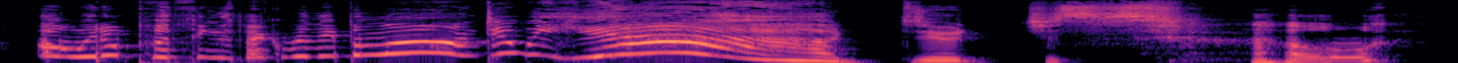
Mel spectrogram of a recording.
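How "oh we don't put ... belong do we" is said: shrill, very high-pitched voice. Recalling how his mom scolded him, imitating mom's high-pitched tone. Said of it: "she'd always speak in a high-pitched tone at that point".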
